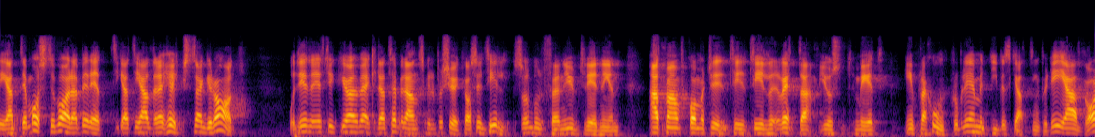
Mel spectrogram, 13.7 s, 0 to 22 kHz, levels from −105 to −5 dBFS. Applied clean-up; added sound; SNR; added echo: neural mask model DeepFilterNet 3.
